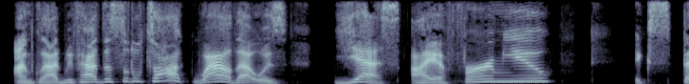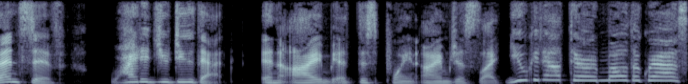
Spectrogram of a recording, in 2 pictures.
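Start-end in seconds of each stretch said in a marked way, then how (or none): 8.9-10.3 fast, high-pitched yelling. A parent recounts correcting their child, retelling yelling at a kid. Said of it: "And I'm yelling at my kid".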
